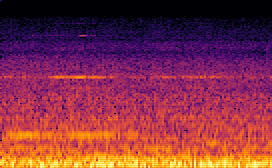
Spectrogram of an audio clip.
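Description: Steady low background rumble with a faint steady high-pitched whine.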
